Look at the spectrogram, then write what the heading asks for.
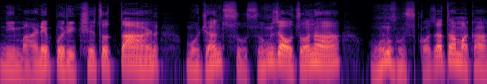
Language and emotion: Goan Konkani, fearful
